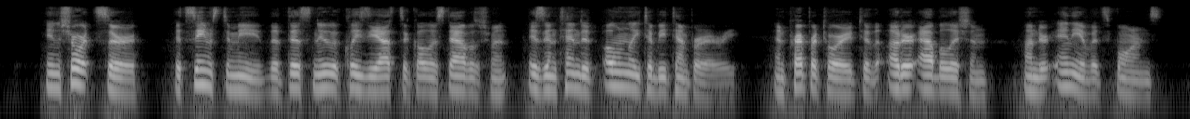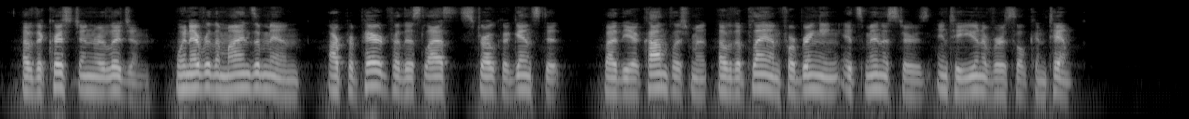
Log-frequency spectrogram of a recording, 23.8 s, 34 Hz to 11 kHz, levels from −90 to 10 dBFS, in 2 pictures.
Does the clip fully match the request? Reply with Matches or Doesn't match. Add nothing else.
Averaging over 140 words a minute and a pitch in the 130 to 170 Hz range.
Matches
